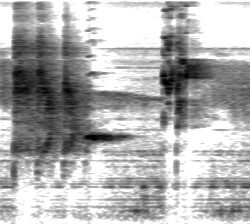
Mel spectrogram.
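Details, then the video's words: Green leafbird singing, played as a lure to stir up emotion and trigger song, rough 'tembakan kasar' delivery: harsh rapid chattering notes, a thin level whistle, then a short high buzzy flourish. "PANCINGAN PENDONGKRAK EMOSI CUCAK IJO TEMBAKAN KASAR"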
